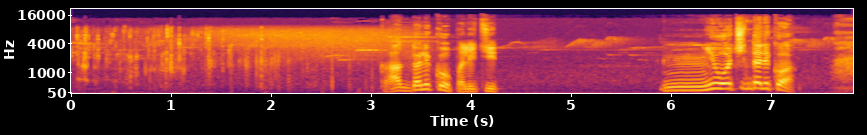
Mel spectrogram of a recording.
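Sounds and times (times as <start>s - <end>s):
water pouring into a small toy rocket: 0.0s - 3.8s
speech: 3.1s - 4.4s, 5.9s - 7.3s.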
